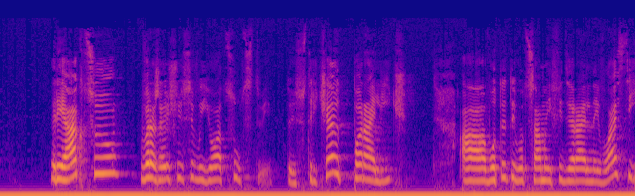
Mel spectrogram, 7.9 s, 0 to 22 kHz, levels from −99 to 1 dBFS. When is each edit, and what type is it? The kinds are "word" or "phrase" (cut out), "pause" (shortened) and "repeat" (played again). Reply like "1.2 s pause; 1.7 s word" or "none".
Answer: none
